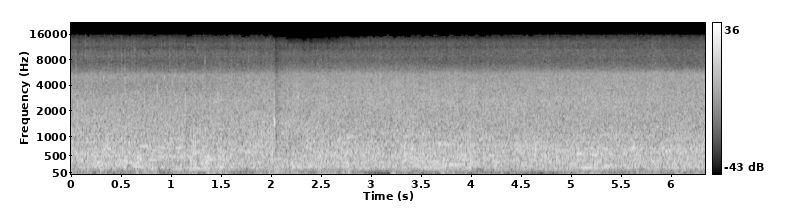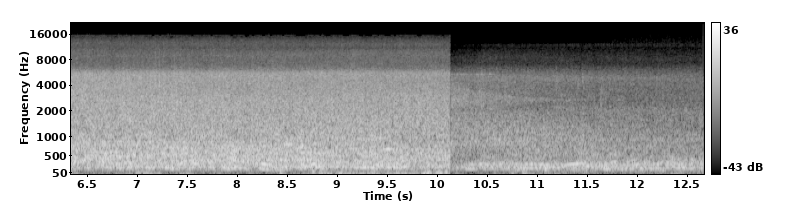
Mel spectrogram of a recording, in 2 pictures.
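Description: Waterfall: falling water rushing in a loud, steady hiss. About ten seconds in it drops to a quieter, duller rush.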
